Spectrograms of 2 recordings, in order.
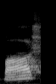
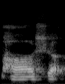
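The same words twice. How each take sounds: First: The first consonant is said without aspiration. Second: The first consonant is said with aspiration. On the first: The speaker calls it wrong. "భాష అనను నేను" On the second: The speaker calls it right. "ఒత్తు నేను పలుకుతాను పక్కగా"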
